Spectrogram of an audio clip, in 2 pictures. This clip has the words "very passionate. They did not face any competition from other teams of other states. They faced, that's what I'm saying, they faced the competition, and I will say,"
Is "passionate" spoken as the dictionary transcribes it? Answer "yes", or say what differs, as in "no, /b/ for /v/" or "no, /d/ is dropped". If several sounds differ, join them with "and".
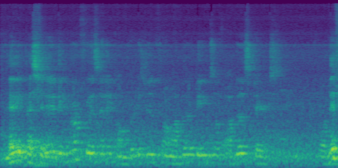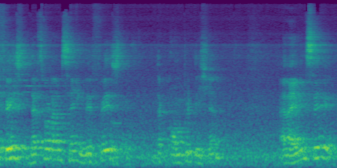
no, /n/ is dropped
